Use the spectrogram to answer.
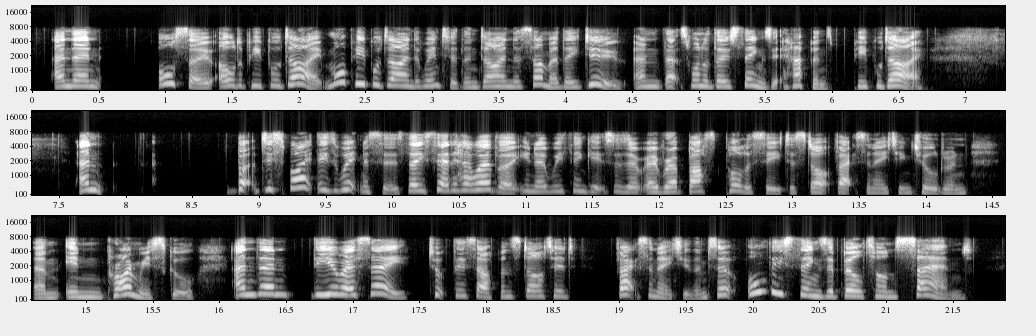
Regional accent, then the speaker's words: Bahrain; I was born in Bahrain in the Middle East

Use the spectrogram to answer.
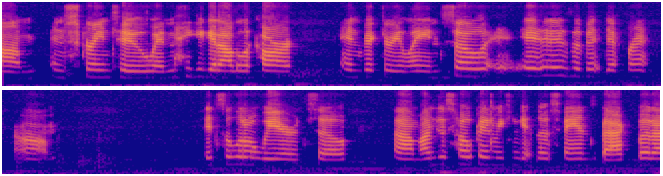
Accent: Denver, North Carolina, United States; I get asked if I'm from Colorado several times, and no matter how many times I put Denver, North Carolina on something, I guess no one reads it right, and they always think Colorado.

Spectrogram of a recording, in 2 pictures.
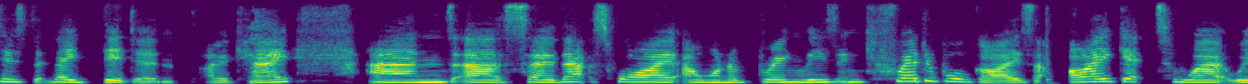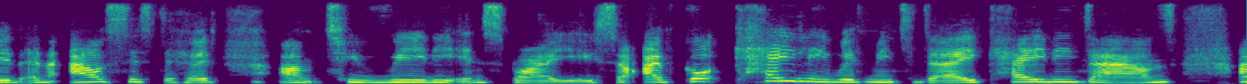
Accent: Phoenix, Arizona, United States

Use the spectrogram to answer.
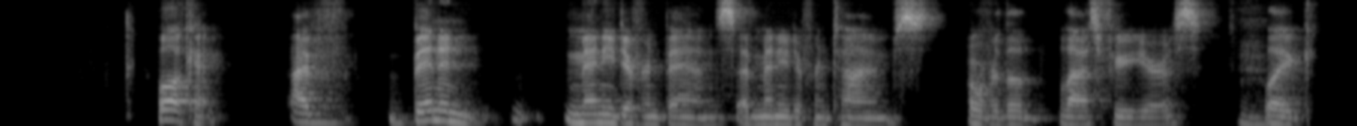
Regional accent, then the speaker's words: Long Island, New York, United States; moved away as an adult; also born or lived in Ohio / California; now in Cleveland, United States; I was born and raised in Long Island

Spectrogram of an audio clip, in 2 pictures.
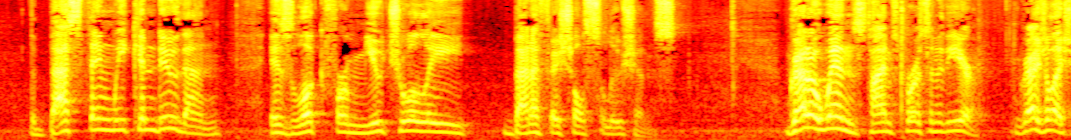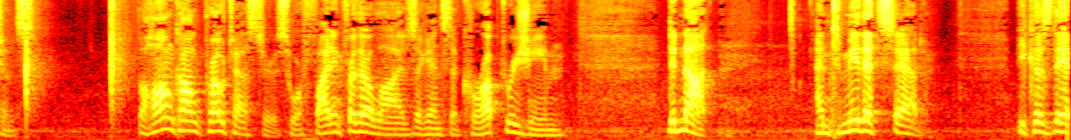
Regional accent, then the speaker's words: Chicago, Illinois, United States; growing up on the South Side

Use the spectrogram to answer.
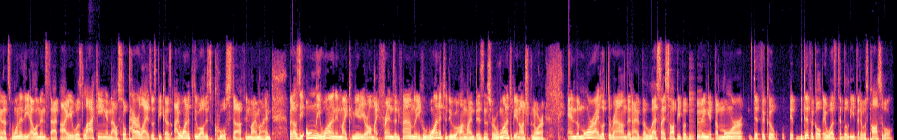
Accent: Montreal, Quebec, Canada; I grew up in Montreal. I've lived here my whole life.

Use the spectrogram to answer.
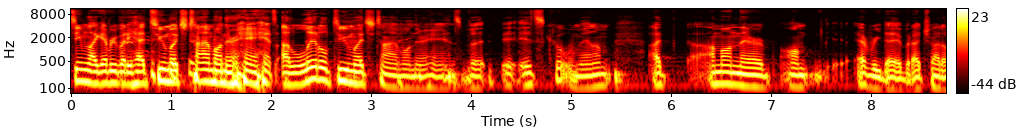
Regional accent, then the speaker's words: Del Rio, Texas, United States; born or raised there; moved away as an adult; now in Nashville, United States

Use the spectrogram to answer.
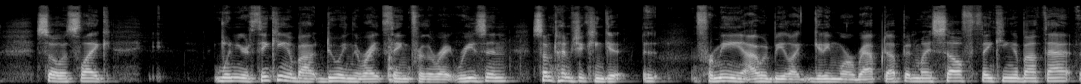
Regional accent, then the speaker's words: Iowa, United States; I'm from Iowa

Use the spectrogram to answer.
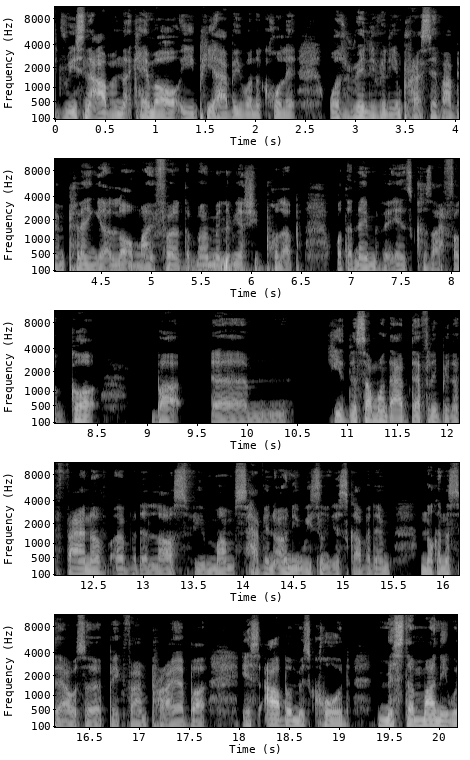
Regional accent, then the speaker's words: Newham, London, United Kingdom; from Newham, the same borough that I grew up in East London

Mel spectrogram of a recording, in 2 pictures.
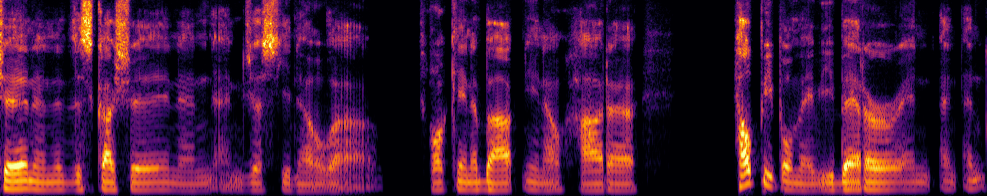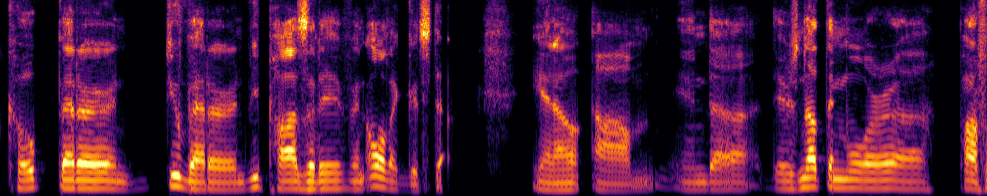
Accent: New York, United States; also born or lived in Pennsylvania; now in Central New Jersey, United States; I'm from New York, so, you know, the pace is very high

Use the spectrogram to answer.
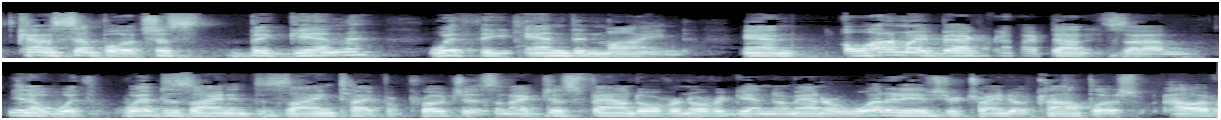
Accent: Phoenix, Arizona, United States; I grew up in Phoenix, Arizona

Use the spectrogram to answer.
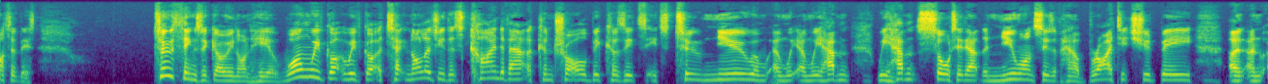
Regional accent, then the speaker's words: West Midlands, United Kingdom; the West Midlands, my hometown

